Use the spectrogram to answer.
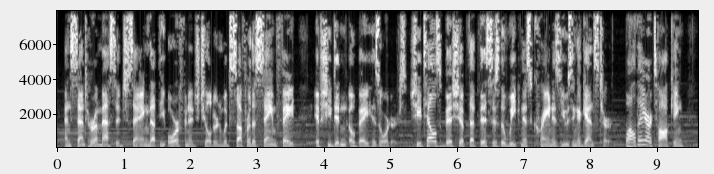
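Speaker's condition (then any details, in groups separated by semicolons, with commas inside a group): No condition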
